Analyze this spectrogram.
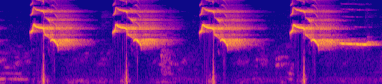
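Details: Black-capped lory from Papua uttering loud provoking calls: four shrill, harmonic screeches at regular intervals of just over a second, each with an abrupt start and a downward-gliding drawn-out finish, the last ending in a level tone.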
